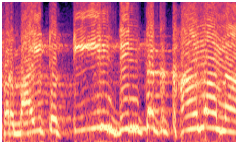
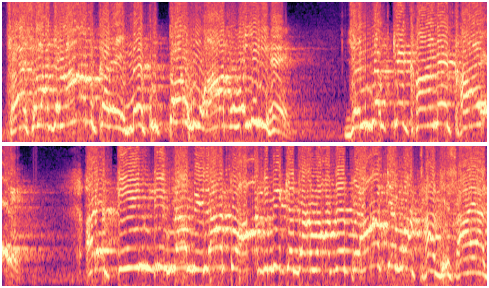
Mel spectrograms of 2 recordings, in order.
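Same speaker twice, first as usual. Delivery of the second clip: higher-pitched mocking dog voice; the dog talks back, needling and higher; dog's reply; 6 semitones higher than usual. Dog rebuking the holy man, mocking and higher. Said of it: "کتے کو بھی زبان دی".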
